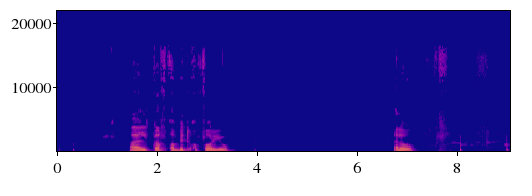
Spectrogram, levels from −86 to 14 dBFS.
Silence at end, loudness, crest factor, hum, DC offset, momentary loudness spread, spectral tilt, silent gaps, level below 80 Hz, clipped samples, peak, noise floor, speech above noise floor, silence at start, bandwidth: 1.35 s; -33 LUFS; 22 dB; none; under 0.1%; 21 LU; -8 dB/octave; none; -82 dBFS; under 0.1%; -16 dBFS; under -90 dBFS; over 59 dB; 1.45 s; 16.5 kHz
